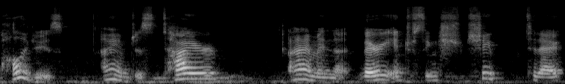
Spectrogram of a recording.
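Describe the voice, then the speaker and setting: A woman's hoarse, put-on character voice at a medium pitch and a moderate pace. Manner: drowsy, low energy.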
